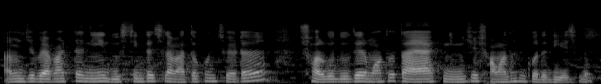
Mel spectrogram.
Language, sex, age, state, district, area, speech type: Bengali, male, 18-30, West Bengal, Birbhum, urban, spontaneous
